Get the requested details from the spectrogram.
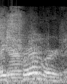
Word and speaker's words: Rae Sremmurd: Yeah, Rae Sremmurd. Is that how you say it? Yeah. Because your drummer is backwards.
